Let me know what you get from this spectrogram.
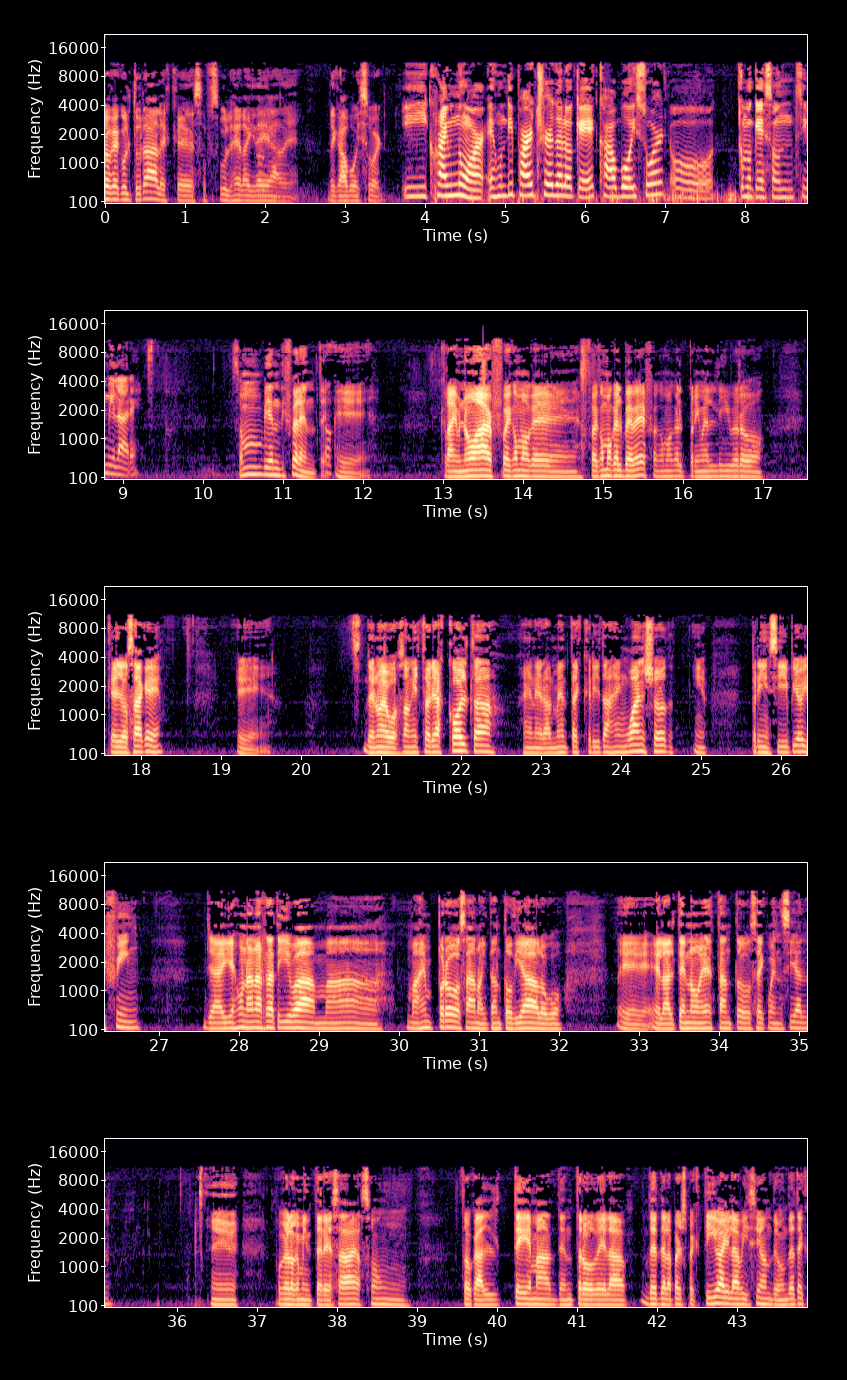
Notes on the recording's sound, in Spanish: Free Comic Book Day 2019 ¡EN VIVO! El cual fue grabado en la tienda Metro Comics de San Patricio Plaza.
